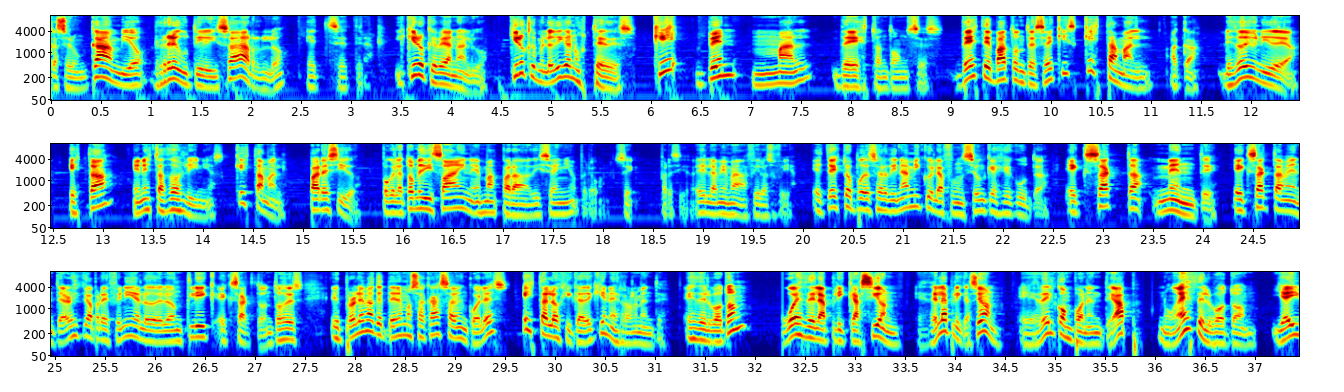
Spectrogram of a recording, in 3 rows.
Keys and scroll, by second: 1.1 ctrl+j, 3.2 k, 3.7 j, 4.1 Return, 7.1 j, 7.7 j, 8.5 Escape, 8.7 :, 9.8 Return, 9.9-13.1 typing, 12.0 Escape, 26.9 Escape, 27.3-30.6 typing, 32.2 k, 32.8 k, 33.2 j, 33.4 Escape, 34.4 k, 35.7 shift+v, 35.8 Escape, 36.6 ctrl+k, 37.3 h.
